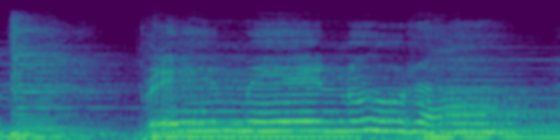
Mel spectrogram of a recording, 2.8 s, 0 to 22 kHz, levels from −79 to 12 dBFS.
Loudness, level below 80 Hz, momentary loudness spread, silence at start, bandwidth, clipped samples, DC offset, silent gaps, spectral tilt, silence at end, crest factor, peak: -14 LUFS; -34 dBFS; 8 LU; 0 s; 13.5 kHz; under 0.1%; under 0.1%; none; -7.5 dB/octave; 0 s; 12 dB; -2 dBFS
